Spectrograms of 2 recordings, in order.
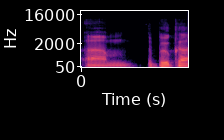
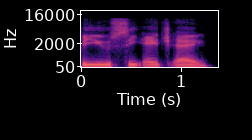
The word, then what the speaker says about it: Bucha: This is her reaction to atrocities committed on Ukrainians by Russian soldiers in the city of Bucha, I think is how it's pronounced, Bucha, in 2022.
